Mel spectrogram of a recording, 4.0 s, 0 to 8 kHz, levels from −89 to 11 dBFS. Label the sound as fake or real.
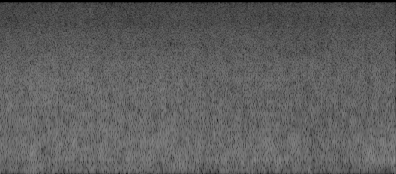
fake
